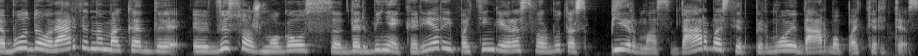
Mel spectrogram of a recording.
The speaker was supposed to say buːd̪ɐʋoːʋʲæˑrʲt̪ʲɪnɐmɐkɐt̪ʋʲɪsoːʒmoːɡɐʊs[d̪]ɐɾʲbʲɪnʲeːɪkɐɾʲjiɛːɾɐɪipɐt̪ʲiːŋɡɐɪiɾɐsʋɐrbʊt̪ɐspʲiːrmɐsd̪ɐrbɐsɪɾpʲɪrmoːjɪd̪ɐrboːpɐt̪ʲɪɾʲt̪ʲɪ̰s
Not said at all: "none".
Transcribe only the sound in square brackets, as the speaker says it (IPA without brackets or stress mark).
d̪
